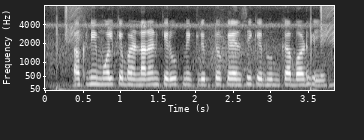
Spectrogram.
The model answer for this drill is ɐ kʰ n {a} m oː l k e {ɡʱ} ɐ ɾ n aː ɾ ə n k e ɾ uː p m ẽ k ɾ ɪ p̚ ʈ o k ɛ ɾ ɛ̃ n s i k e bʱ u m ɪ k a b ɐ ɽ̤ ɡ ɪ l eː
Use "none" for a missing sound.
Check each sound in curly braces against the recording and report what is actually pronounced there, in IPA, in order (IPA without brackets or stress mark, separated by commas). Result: i, bʱ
